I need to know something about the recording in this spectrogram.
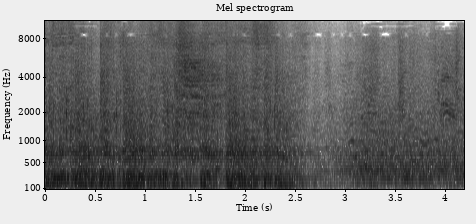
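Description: School marching band playing drums and cymbals with a steady beat of about two strokes a second, breaking off about two and a half seconds in.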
